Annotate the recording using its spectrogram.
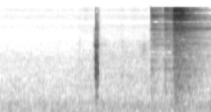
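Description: Kitchen handling sounds at the counter: one sharp click about a second in, then a short scraping rustle near the end as utensils and containers are picked up and moved.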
